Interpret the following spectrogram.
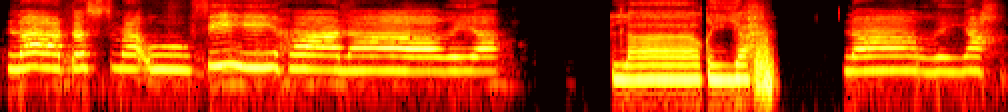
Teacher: When you're making a pause, the sound of ha should be clear.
